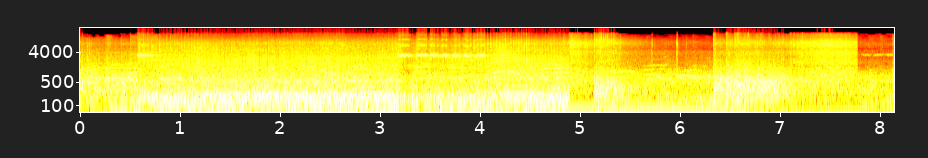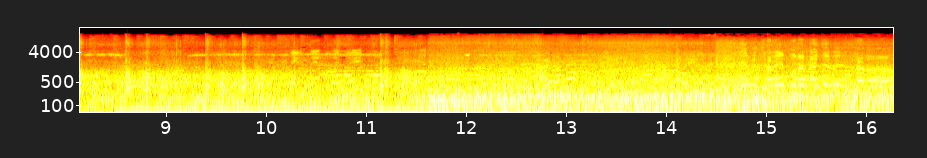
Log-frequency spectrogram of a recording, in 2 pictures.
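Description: Fireworks crackling and popping over the steady din of a packed street crowd and slow-moving vehicle engines. A loud burst of noise rises over it about six to eight seconds in.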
